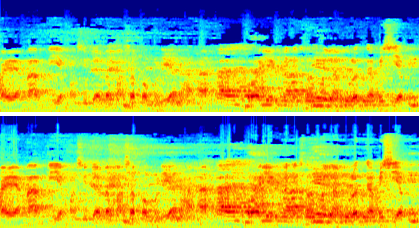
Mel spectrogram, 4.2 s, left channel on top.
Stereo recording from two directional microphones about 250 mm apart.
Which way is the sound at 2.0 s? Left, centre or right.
Centre.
